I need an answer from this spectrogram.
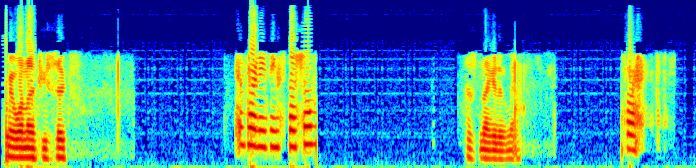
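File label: Sheriff East County, scanner audio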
